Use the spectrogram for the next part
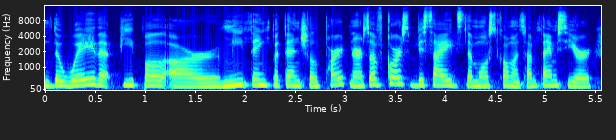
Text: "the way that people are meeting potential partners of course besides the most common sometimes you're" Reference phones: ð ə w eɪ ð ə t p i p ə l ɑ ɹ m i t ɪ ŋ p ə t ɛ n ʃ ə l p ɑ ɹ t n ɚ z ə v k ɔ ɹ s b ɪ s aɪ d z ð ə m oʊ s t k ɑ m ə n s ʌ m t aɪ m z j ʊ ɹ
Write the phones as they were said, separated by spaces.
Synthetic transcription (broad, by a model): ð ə w eɪ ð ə t p i p ə l ɑ ɹ m i t ɪ ŋ p ə t ɛ n ʃ ə l p ɑ ɹ t n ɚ s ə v k ɔ ɹ s b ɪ s aɪ d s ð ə m oʊ s t k ɑ m ə n s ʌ m t aɪ m s j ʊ ɹ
